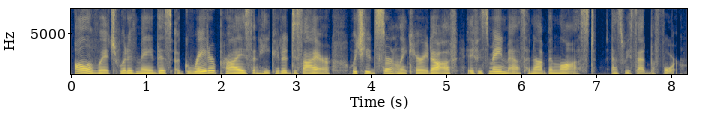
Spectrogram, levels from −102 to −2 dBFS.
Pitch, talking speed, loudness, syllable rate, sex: 185 Hz, 235 wpm, -18 LUFS, 5.6 syllables/s, female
